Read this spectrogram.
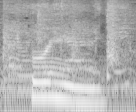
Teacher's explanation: the tongue can move back and up for the r while the lips close for the B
